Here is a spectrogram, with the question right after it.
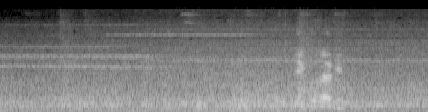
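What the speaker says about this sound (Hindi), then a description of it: "ये आ गए भाई न्यूयॉर्क के वर्ल्ड फेमस सबवे स्टेशन पे। ये आ भी रही ट्रेन," A New York subway train pulls into the station, its steady rumble rising with wheels squealing near the end, while a voice speaks briefly over the noise.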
